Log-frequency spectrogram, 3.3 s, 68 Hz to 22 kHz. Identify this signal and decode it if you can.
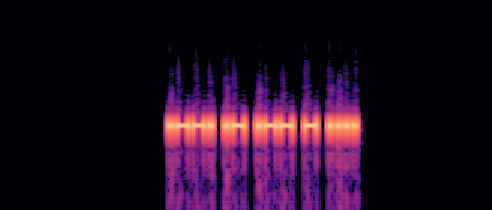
Morse code, heard as a keyed tone, about 44 wpm, 700 Hz. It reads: PAWTH
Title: Code Groups - 5 Letters - 45wpm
